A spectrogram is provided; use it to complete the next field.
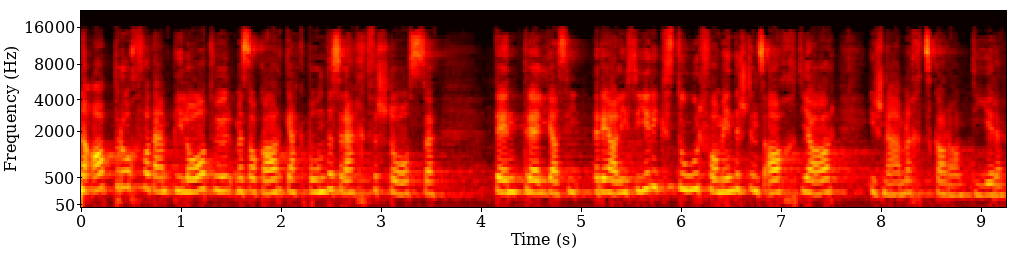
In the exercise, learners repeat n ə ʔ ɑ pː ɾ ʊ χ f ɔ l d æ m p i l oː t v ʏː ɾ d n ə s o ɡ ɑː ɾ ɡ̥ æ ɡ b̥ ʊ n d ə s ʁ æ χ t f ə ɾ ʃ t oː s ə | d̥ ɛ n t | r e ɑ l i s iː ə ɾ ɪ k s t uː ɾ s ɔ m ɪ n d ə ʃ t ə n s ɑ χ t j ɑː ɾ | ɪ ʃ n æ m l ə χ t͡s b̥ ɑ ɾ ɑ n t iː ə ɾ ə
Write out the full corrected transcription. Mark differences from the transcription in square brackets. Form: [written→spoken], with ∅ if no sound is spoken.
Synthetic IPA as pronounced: n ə ʔ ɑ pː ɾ ʊ χ f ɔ [l→∅] d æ m p i l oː t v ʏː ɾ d [n→m] ə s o ɡ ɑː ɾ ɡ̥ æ ɡ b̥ ʊ n d ə s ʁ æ χ t f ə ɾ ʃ t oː s ə | d̥ ɛ n t | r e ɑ l i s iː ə ɾ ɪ k s t uː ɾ [s→f] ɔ m ɪ n d ə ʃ t ə n s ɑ χ t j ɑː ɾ | ɪ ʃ n æ m l ə χ t͡s [b̥→ɡ̥] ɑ ɾ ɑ n t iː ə ɾ ə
